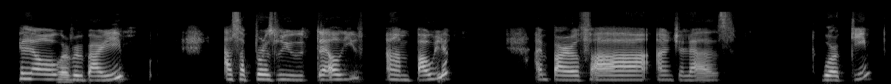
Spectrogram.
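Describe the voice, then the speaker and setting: Speaking with a Spanish accent, a woman uses a bright, sharp tone at a fairly high pitch, moving at a fairly slow pace with fairly even intonation and long, frequent pauses in a dry, close sound with no echo. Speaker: researcher presenting. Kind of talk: presentation.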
